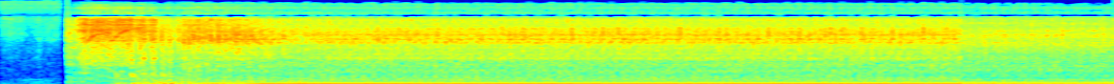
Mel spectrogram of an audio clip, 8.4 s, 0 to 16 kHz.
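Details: Perkins naturally aspirated diesel 20 kVA generator set with Leroy Somer alternator, bi-fuel (diesel plus recycled vegetable oil), being serviced before a festival. It cranks, catches at once and settles into a steady, even low drone with no misses or knocks: normal running.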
